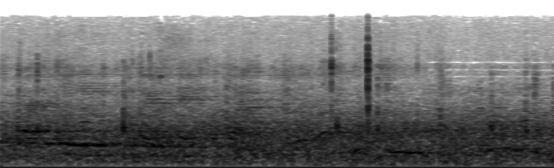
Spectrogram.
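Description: Faint, distant voices over the soft, irregular hoofbeats of a horse trotting on arena sand, with a few sharp clicks.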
